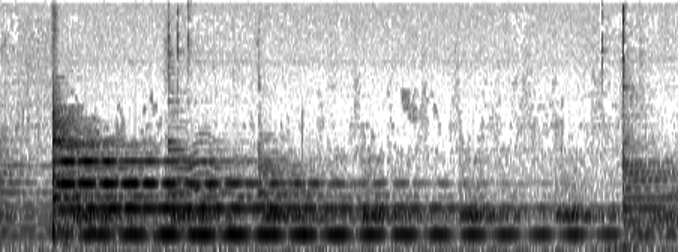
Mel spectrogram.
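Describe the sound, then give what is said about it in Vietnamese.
A temple bell is struck and rings on in a long, humming, gently pulsing tone, then is struck once more near the end. “Bất giác cô nghe có tiếng ai gọi, lẫn trong cái tiếng chuông mõ vẫn cứ vang lên như thế.”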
